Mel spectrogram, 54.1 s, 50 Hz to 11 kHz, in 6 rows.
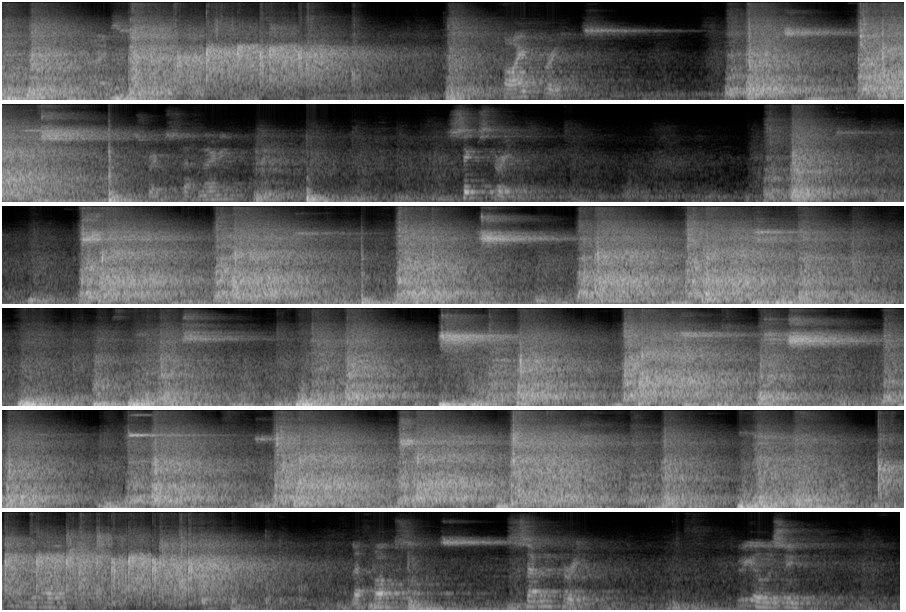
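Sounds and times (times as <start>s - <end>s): squash ball hits echoing: 0.0s - 5.0s, 7.2s - 10.9s, 11.5s - 13.2s, 16.6s - 17.4s, 18.2s - 45.4s, 46.0s - 48.4s.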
